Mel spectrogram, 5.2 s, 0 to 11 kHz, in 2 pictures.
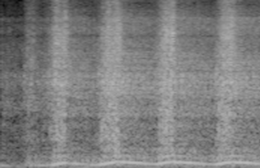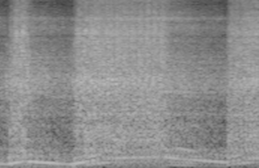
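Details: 1985 Ford F250 6.9 IDI naturally aspirated diesel, smoking heavily, truck won't move; deep clatter rising and falling in quick blips, revs held flat at top by governor; normal free revving.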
